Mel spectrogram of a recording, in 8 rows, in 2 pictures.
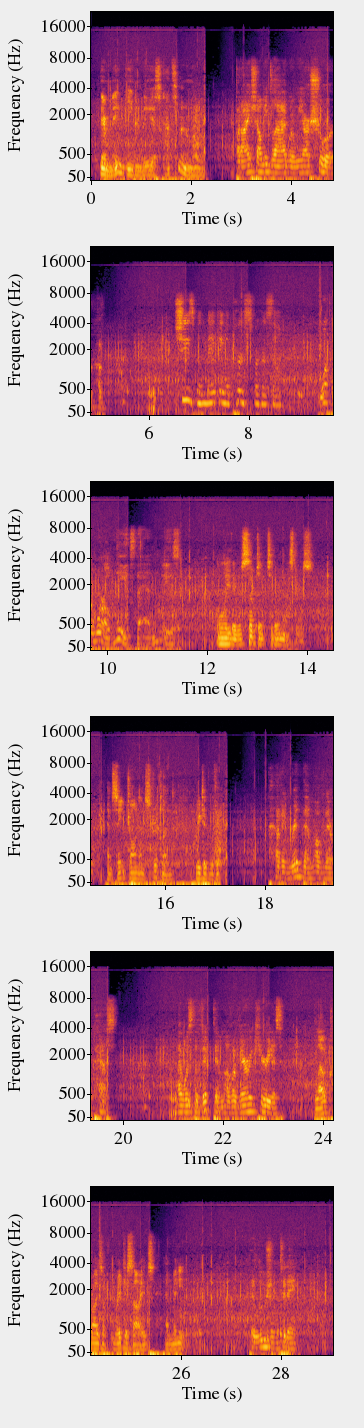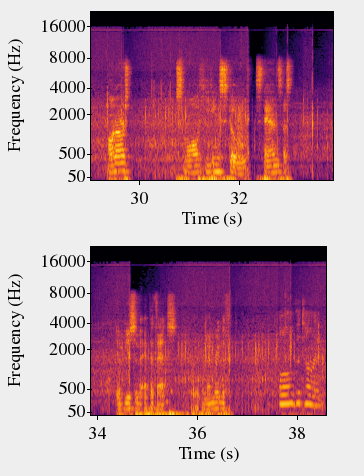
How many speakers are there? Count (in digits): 6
